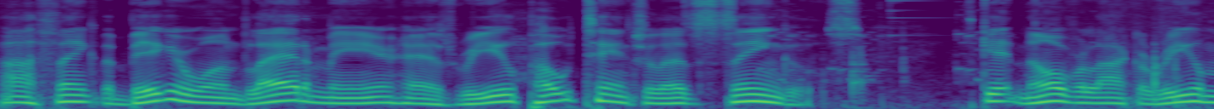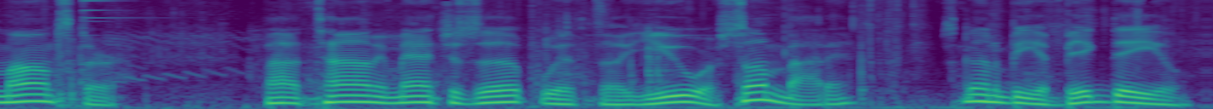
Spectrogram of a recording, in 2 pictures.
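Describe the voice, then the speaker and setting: A man's voice: mid-range voice, animated, normal speed, dark tone, slight background noise, natural voice. A man voicing a folksy, wry wrestler in an audio drama, teasing his friend. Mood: amused. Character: Denny, folksy, wry Southern wrestling pal.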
